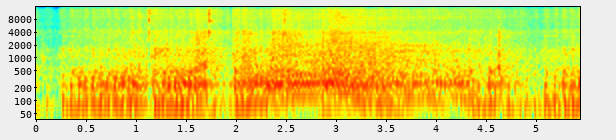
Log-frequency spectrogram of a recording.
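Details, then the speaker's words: Restored Moto 4 single-cylinder engine, first start since purchase, choke off early and probably on old fuel: an uneven, surging putter that stumbles and recovers about every second; it is running a little lean and the carb needs tuning. "Running a little bit lean though, a little bit lean. So we're gonna have to play around with that. But it runs."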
